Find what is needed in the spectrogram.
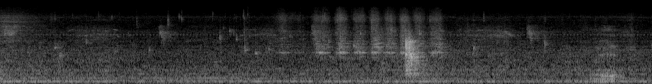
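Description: Hot degreasing solution of water and Purple Power dripping and splashing back into a drum hot tank as a V8 engine block is lifted out of it. A quick run of drips comes about three seconds in, with a sharper splash just after four seconds, over a steady low hum.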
